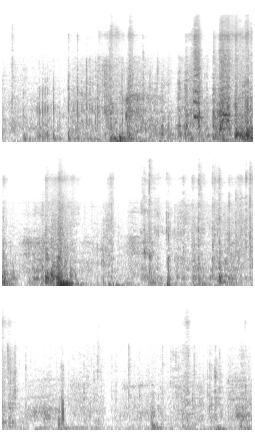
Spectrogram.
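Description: Plastic-wrapped packs of Knauf NaturBoard insulation crinkling, rustling and bumping as they are handled and shoved along, with a heavy thump about four and a half seconds in.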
